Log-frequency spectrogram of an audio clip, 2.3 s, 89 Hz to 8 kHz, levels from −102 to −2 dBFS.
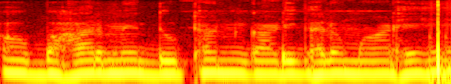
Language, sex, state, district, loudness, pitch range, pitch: Chhattisgarhi, male, Chhattisgarh, Rajnandgaon, -27 LUFS, 155-160 Hz, 155 Hz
